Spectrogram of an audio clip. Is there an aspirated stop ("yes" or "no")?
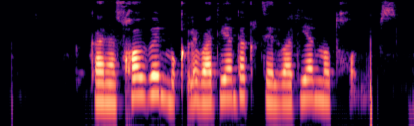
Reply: no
